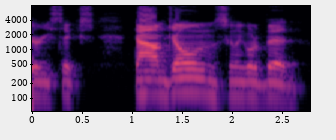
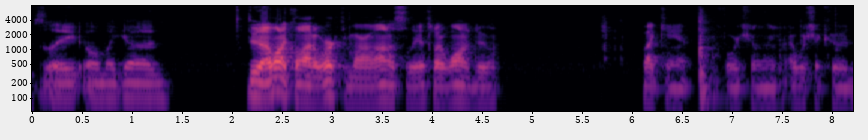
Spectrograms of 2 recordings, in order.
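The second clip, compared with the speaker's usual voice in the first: plain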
